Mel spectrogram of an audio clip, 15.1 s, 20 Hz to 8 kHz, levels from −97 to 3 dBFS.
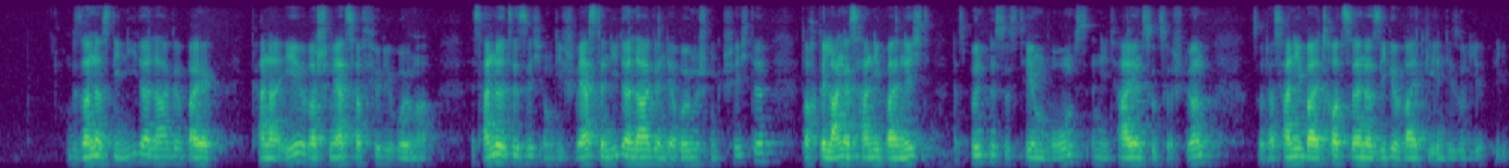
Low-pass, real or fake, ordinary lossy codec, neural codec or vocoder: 7.2 kHz; real; none; none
